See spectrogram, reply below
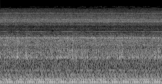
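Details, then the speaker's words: Dental handpiece motor and suction unit both running at maximum together, said not to affect each other with a 750 W motor: a loud, steady motor drone with a high whine throughout. "两个都转到最大的借用气量，但是并没有互相影响到。"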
